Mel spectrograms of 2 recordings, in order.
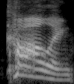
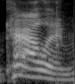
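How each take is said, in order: First: CALLING with a rounded aw vowel; loud, falling CALLING with open-o first syllable; pronouncing CALLING. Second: CALLING with a short a, as "cal-ing"; CALLING with vowel as in cat; alternate CALLING pronunciation. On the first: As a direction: say CALLING as "cawling". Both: Shown as a demonstration. Two pronunciations of her name.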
